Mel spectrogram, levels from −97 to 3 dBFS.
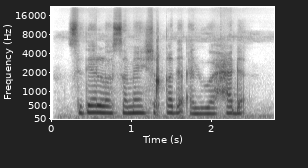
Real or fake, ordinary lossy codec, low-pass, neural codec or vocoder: fake; none; none; codec, 44.1 kHz, 7.8 kbps, DAC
